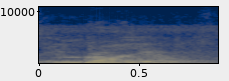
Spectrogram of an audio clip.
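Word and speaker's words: imbroglio: means to know okay so it's in brolio G is silent there this i m b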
